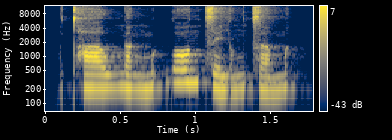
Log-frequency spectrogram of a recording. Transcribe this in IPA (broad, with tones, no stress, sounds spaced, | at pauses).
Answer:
t̪ʰ aː˨˧ w ŋ ɐ˨ ŋ m ʊ˥ k̚ w ɔː˥ n t͡s e˨ j ʊ˧ ŋ t͡s ɐ˨˧ m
